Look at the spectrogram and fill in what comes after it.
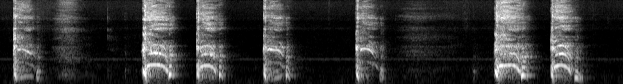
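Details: Girl coughing after inhaling too much smoke: a prolonged bout of about eight harsh, forceful coughs in quick succession, with brief pauses between them. Cough.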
